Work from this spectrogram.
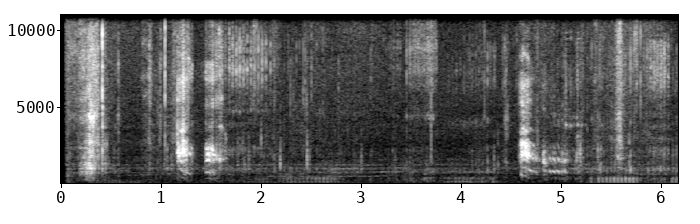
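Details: Brown-and-white former stray cat, cared for over five years and now almost a house cat, purring in a low rumbling drone, broken by several sharp clicks and rustles near the start and middle.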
